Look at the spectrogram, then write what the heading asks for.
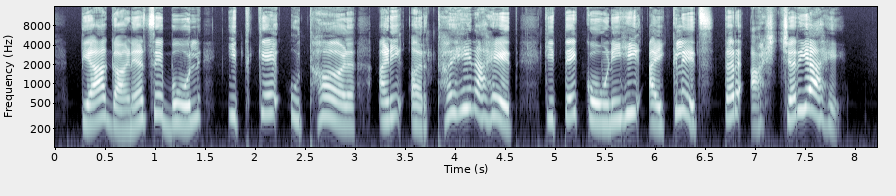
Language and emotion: Marathi, disgusted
